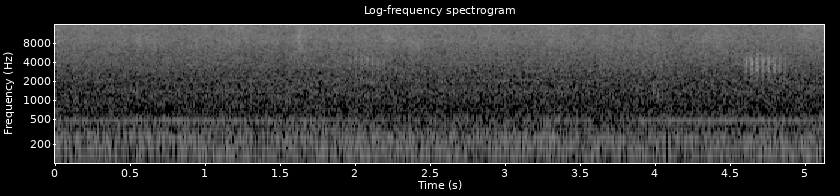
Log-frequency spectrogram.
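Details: Siamese cat being petted, purring in a constant deep rumble with a fine rapid flutter, level throughout, with occasional light rustling of fur or hand strokes.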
